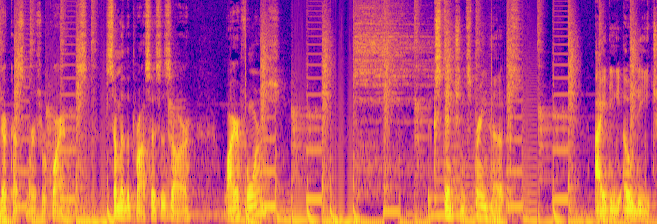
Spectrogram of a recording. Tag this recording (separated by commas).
Speech, Music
